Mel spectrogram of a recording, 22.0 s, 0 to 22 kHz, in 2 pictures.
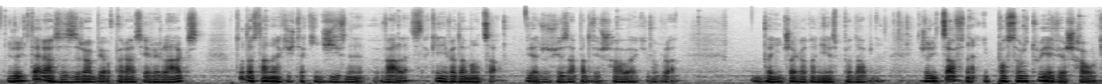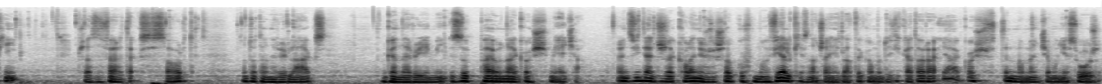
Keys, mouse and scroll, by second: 1.0 click, 2.5 middle click, 3.9 middle click, 6.0 middle click, 6.9 middle click, 9.3 ctrl+z, 9.5 middle click, 10.1 middle click, 11.1 ctrl+v, 12.6 shift+middle click, 13.7 click, 15.3 middle click, 21.5 middle click.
